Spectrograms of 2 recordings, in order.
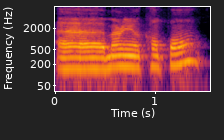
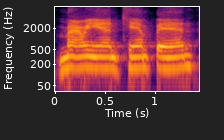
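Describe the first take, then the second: First: The name is said with a French pronunciation. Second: The name is said with an American pronunciation. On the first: "I do actually speak a bit of French, so I want to try" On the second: "I might as well say it in the American way"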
